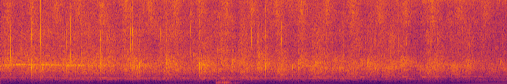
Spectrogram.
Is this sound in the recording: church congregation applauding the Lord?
yes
